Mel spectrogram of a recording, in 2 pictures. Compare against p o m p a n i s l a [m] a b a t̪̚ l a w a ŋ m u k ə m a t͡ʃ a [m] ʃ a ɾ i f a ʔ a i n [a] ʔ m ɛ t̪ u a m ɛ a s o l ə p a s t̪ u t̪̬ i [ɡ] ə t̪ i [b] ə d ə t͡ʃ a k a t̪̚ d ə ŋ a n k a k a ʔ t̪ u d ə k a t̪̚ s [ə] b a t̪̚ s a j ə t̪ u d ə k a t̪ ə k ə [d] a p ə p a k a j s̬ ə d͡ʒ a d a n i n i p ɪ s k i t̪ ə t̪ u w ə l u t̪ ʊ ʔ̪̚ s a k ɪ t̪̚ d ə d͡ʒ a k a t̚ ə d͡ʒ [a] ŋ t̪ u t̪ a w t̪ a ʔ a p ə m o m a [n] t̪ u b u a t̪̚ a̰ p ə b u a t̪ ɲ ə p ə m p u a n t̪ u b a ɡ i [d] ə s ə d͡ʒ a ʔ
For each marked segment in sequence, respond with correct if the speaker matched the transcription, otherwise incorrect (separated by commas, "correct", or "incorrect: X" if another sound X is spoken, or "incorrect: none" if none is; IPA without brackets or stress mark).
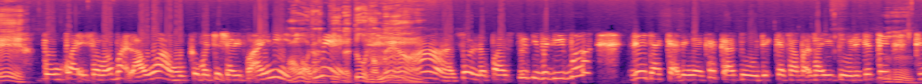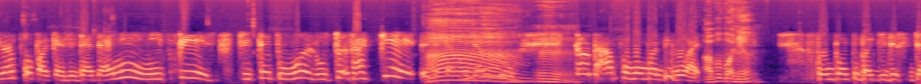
correct, correct, incorrect: i, incorrect: b, correct, incorrect: a, incorrect: n, correct, correct, correct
